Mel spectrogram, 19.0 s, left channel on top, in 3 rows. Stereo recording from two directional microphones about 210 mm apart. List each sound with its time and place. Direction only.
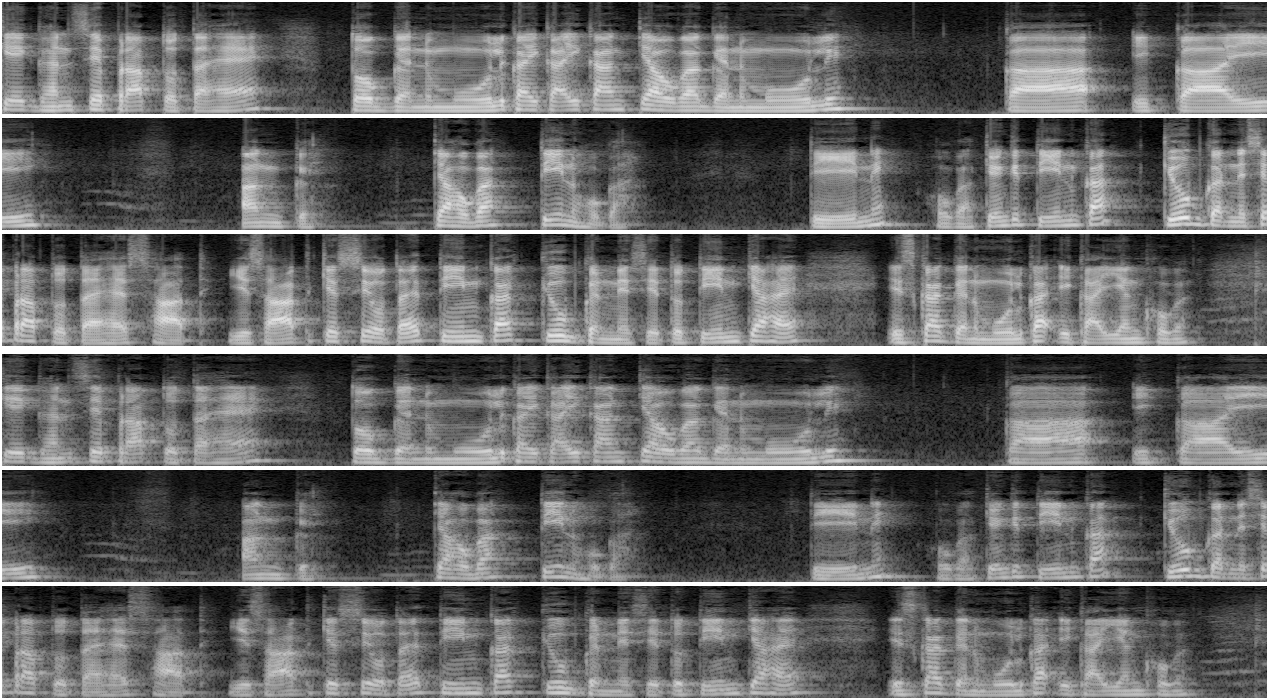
0.0 s speech: 35° left (ahead or behind)
7.5 s speech: 40° left (ahead or behind)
